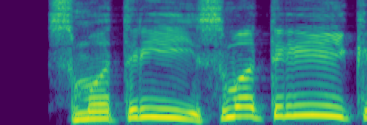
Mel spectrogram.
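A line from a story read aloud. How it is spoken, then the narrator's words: Shouting. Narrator (Russian): кричал он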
